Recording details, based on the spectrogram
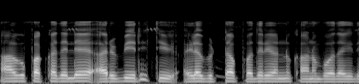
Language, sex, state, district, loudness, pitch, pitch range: Kannada, male, Karnataka, Koppal, -18 LUFS, 140 Hz, 130-145 Hz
